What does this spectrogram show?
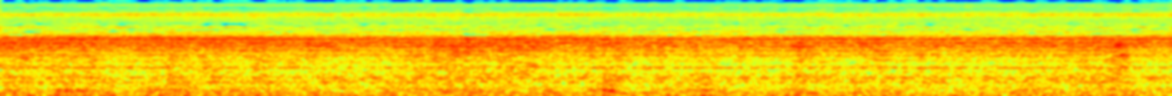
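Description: Train running through a station, heard from aboard: a steady, continuous rumble.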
